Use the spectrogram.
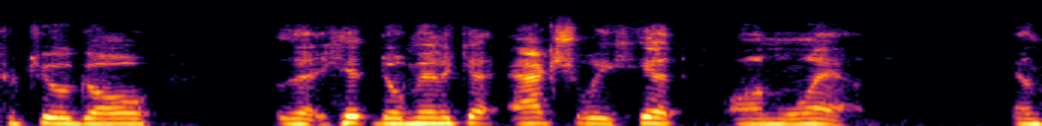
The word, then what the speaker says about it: Dominica: I've watched their news from Antigua and Barbuda and Dominica itself, so it's Dominica.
